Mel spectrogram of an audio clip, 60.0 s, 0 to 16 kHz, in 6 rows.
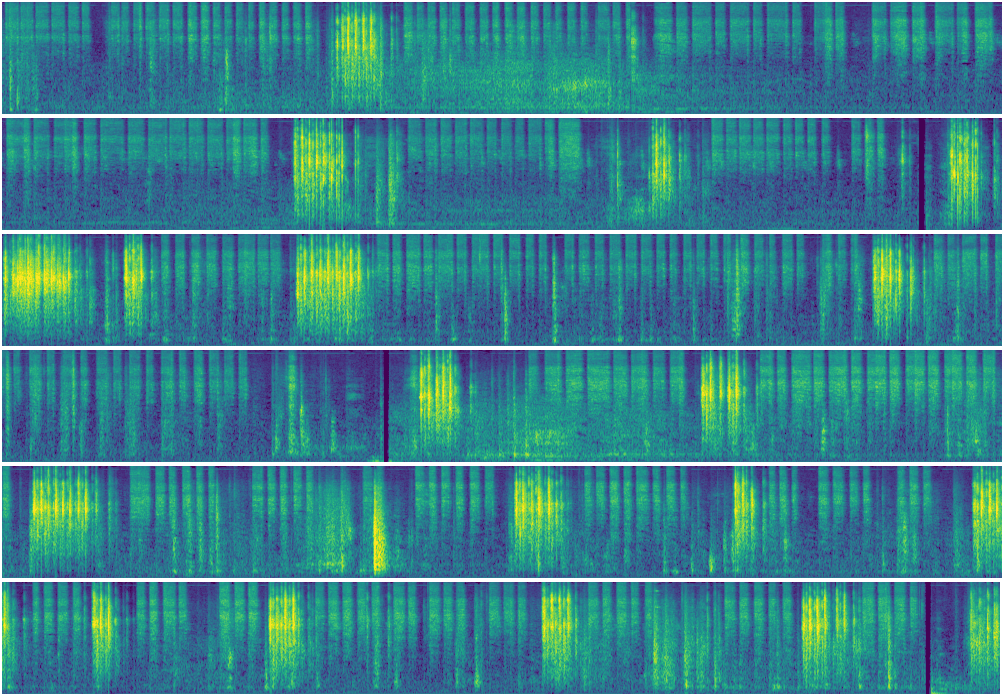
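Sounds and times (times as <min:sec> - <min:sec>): spray paint can hissing: 0:00.0 - 0:32.6, 0:34.1 - 0:59.9.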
